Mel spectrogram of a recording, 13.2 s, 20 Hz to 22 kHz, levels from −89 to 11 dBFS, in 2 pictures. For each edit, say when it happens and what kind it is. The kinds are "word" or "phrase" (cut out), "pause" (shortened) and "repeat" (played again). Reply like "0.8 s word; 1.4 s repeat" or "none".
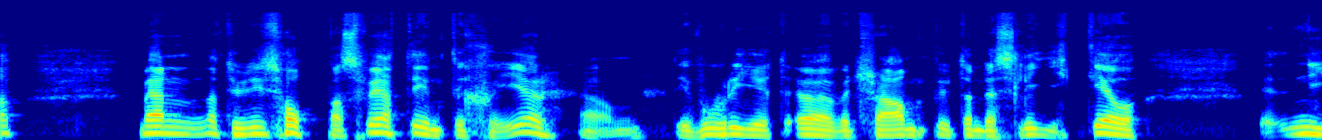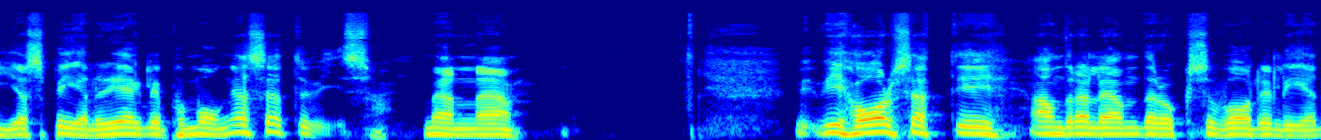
none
